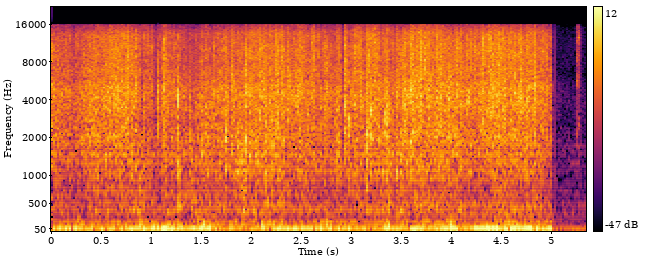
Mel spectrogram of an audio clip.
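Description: Car cabin noise while driving in heavy rain: a loud, deep rumble of road and engine with rain drumming on the windshield and roof. It cuts off abruptly near the end.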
